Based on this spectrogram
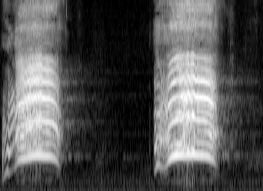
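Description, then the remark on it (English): Two loud, harsh bird squawks, each about half a second long, separated by a short pause. The raspy, crow-like calls are prominent, with no talking. “And it's them trying to squawk and criticize and fault find.”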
